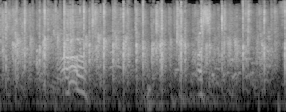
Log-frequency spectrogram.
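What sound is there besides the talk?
audience clapping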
